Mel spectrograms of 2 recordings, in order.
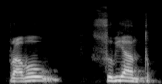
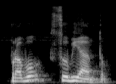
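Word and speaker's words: Prabowo Subianto: হিসেবে থাকছেন আমাদের ইন্দোনেশিয়ার ইন্দোনেশিয়ার রাষ্ট্রপতি নাম কি প্রভো সুবিয়ান্ত এই ধরনের উচ্চারণটা হবে প্রোনাউন্সিয়েশনটা হ্যাঁ প্রভো সুবিয়ান্ত মনে রাখবে তোমরা আমরা জানি প্রজাতন্ত্র দিবস কবে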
